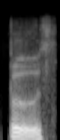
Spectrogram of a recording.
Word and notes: booth: American English

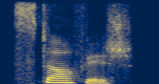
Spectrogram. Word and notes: starfish: Indian

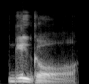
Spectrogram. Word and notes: gewgaw: British English

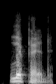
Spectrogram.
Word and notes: lipid: American English

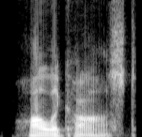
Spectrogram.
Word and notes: holocaust: American English

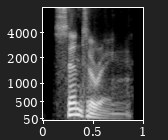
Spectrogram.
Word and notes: centreing: British English

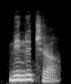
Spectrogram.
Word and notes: miniature: Indian

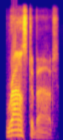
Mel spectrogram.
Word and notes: roustabout: British English

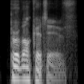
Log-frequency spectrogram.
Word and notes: Provocative: British English

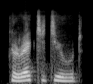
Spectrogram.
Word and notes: correctitude: Indian

